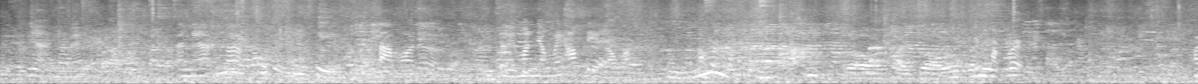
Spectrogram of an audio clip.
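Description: Chopsticks and a spoon clink against bowls.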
